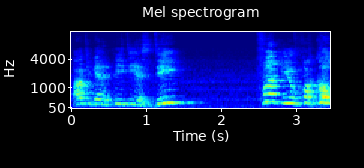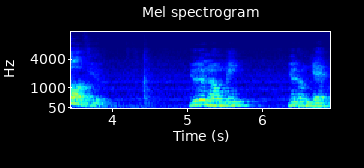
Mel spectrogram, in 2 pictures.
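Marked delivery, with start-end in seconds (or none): 0.0-1.5 bitter rant. Acted. Angry rant at the class. 2.5-4.0 higher, louder furious outburst at everyone; furious shout. Acted. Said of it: "I got a bit emotional".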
